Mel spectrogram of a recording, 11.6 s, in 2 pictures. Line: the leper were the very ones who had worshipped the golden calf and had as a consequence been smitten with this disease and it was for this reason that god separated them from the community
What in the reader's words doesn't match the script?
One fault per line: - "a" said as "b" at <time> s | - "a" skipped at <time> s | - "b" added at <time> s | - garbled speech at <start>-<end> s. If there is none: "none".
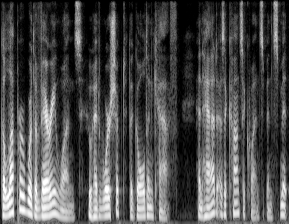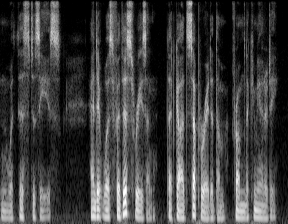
none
